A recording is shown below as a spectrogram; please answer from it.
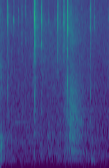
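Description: Faint computer keyboard typing: a few irregular, quiet keystrokes.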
